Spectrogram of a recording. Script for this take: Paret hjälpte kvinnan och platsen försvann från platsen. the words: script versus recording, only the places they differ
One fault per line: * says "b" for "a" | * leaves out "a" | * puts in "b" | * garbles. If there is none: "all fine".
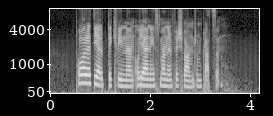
* says "gärningsmannen" for "platsen"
